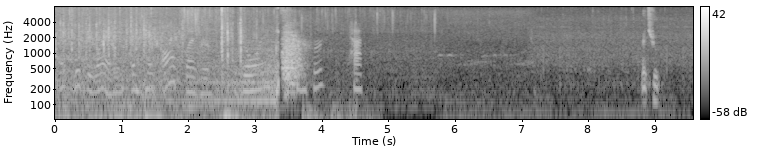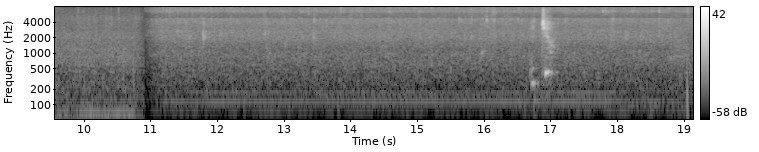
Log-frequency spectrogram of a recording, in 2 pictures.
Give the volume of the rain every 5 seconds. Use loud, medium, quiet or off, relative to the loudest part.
loud, quiet, quiet, quiet.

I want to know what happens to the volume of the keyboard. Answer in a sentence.
The loudness of the keyboard goes up.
